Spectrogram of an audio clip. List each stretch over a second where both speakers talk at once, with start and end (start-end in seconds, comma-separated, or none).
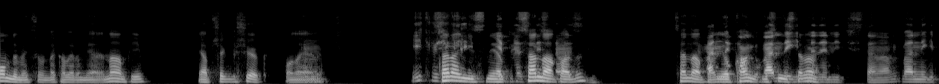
4.3-5.9, 7.0-8.2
